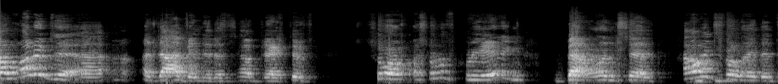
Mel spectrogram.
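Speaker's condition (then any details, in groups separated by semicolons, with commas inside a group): Cerebral palsy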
